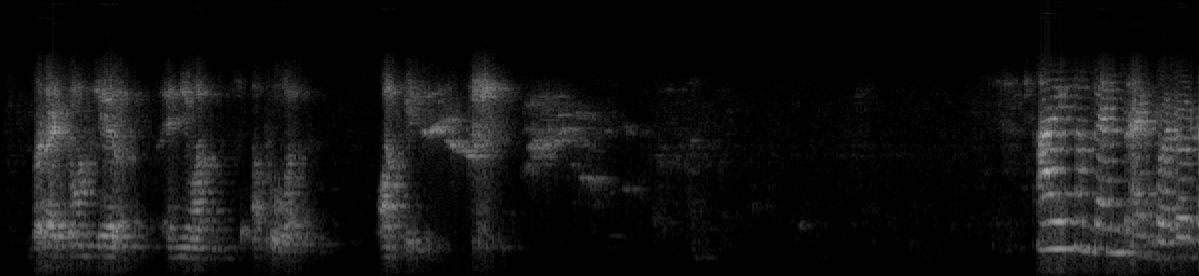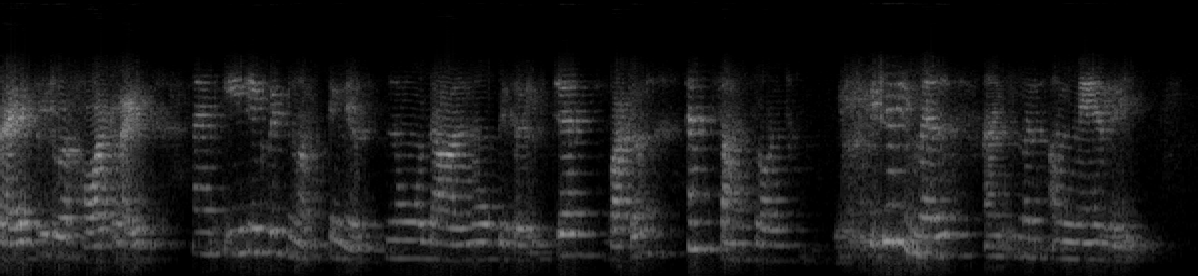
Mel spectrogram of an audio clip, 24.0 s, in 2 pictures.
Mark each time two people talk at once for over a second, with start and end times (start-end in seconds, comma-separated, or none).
none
